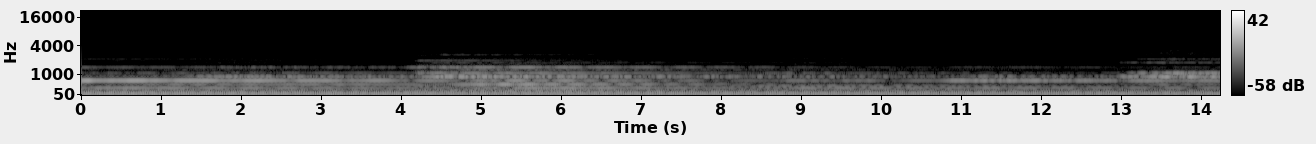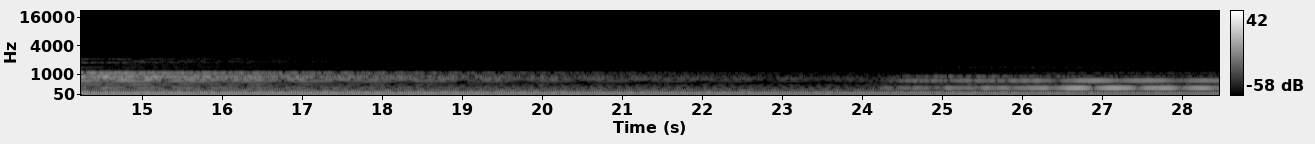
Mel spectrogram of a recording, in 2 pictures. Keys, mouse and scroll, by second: 2.0 middle click, 3.1 click, 4.2 Delete, 6.4-7.3 scroll up 1, 7.3-7.9 scroll up 2, 7.9 click, 9.1 alt+click, 10.5 middle click, 10.5 click, 13.4 click, 15.9-16.5 scroll down 1, 16.5 middle click, 16.5-16.8 scroll down 2, 18.6 shift+middle click, 19.8 click, 21.1 click, 21.6 click, 22.6 click, 22.9 middle click, 27.4 shift+a.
